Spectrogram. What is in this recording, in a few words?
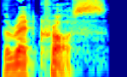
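"red cross", British English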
